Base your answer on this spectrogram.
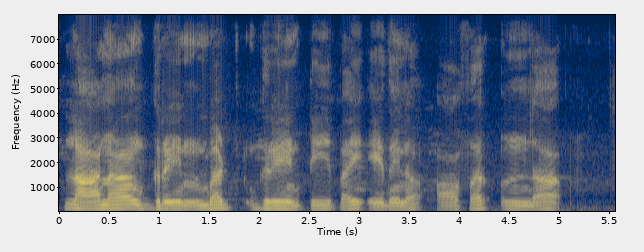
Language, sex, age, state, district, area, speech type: Telugu, male, 18-30, Andhra Pradesh, Srikakulam, urban, read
